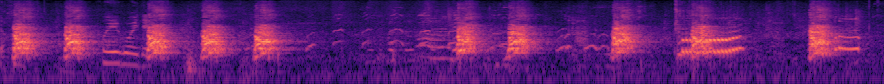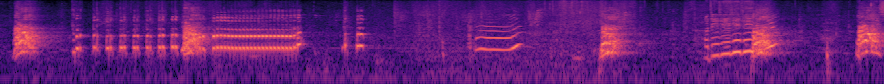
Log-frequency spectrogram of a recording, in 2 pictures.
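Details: A litter of five German Shepherd Dog puppies giving a string of short, high harmonic whines and yelps, several sliding upward in pitch, clustered in bursts with brief pauses, with a steadier tonal stretch in the middle and human voices in the background.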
